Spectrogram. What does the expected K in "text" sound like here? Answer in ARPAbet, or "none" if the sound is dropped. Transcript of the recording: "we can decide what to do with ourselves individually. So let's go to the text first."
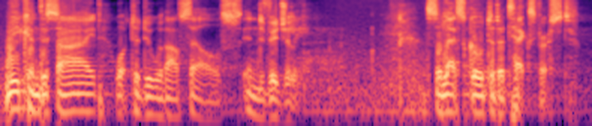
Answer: K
